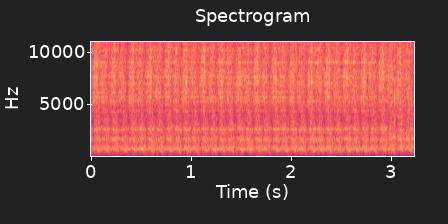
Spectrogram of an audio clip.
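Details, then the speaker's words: 1974 MGB newly rebuilt engine before first start, oil primed, battery sounding a little dead, coil unplugged: steady chugging starter at about three turns a second, noticeably lazy, no firing; slow cranking. "cranking pretty slow i'm gonna plug in this coil and hopefully this thing fires"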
